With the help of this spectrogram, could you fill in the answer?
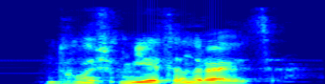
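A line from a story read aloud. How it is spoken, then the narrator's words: Sharp. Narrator (Russian): резко сказала Эйлин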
